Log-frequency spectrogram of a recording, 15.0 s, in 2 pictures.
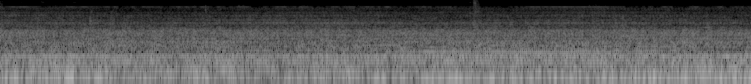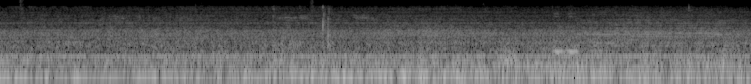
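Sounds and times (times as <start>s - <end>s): train engine droning: 0.0s - 15.0s.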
